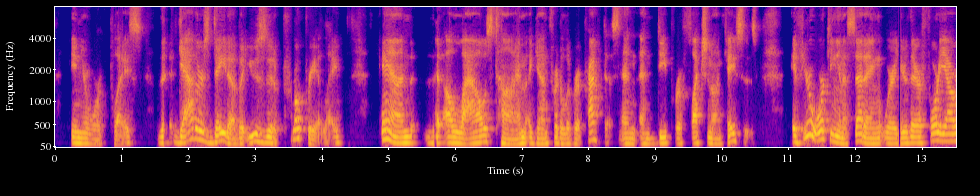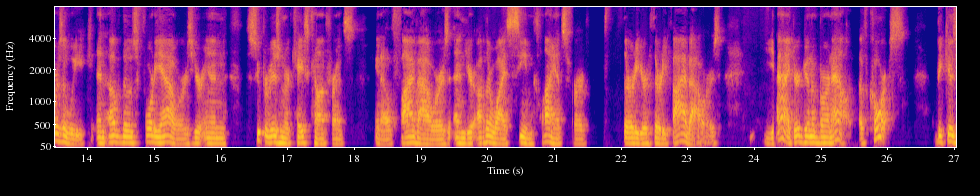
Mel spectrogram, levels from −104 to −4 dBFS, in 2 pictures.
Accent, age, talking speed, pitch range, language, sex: American, 20-39, 155 wpm, 110-135 Hz, English, male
